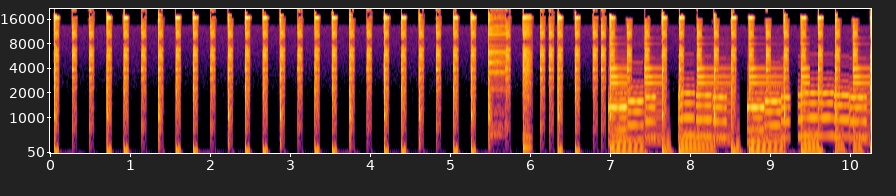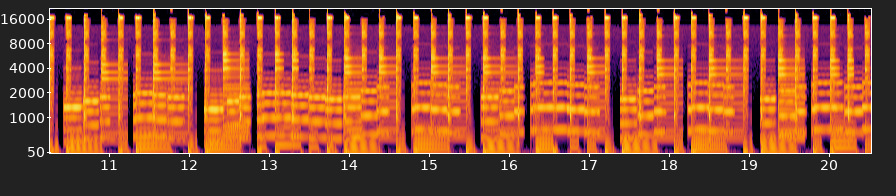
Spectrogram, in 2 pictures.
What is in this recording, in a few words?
Bossa Nova, Casio MT-600 Rhythms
